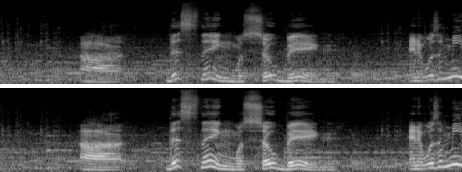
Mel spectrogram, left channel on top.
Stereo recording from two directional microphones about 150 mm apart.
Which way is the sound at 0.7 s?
30° right (ahead or behind).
